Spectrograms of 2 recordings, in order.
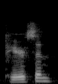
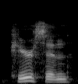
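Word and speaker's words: Pierson: that's how they spell Pearson I don't know we'll have to listen how they say it on Golf Channel it's like the word Pierce and then the word Sun usually it's just like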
